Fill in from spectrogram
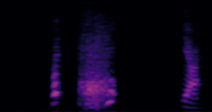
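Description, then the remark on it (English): A single loud sneeze with a sharp breathy intake leading into a broad, noisy burst, followed moments later by a brief voiced sound. “Bless yeah, me. You bless you.”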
